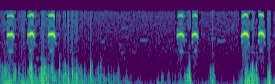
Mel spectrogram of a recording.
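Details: Nest-building white-tailed eagle at Jedwabno, Poland, early in the season, giving clipped, high yelps in three short bursts of two or three notes, with thumping and rustling of branches between them.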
